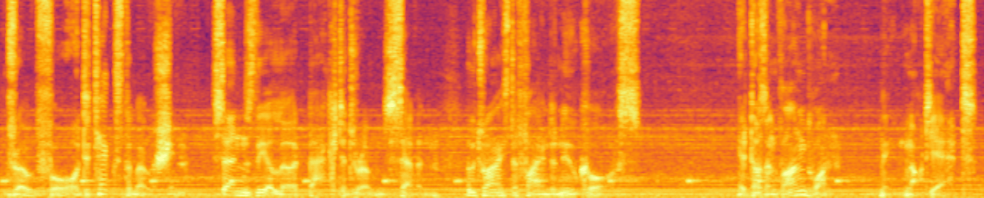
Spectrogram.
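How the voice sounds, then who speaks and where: Very deep-voiced dramatic male narrator. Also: very animated, takes it slowly, loud music behind the voice. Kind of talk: dramatic scripted sci-fi audio drama narration.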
